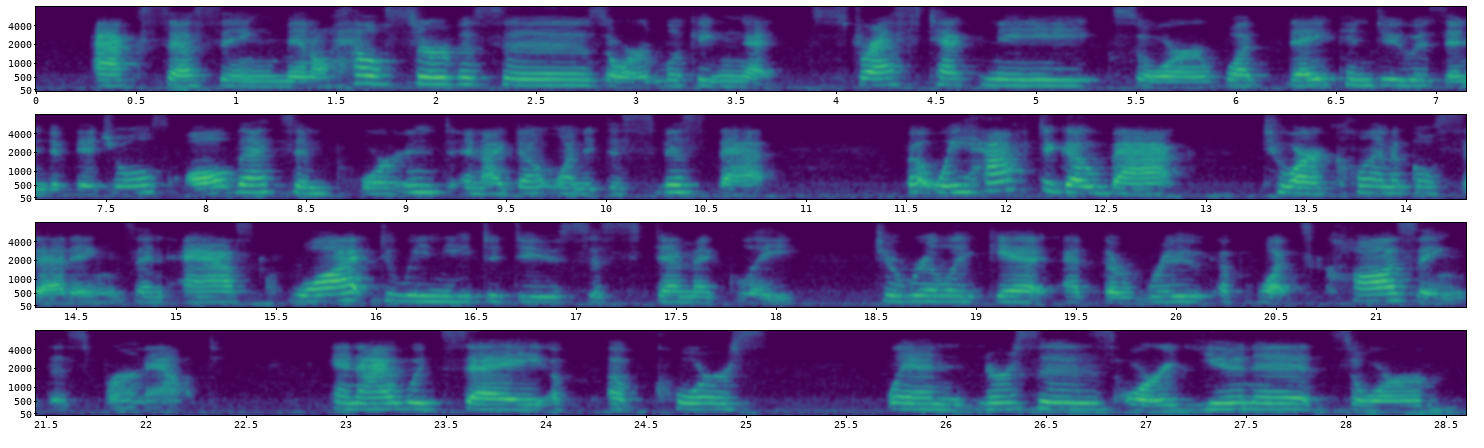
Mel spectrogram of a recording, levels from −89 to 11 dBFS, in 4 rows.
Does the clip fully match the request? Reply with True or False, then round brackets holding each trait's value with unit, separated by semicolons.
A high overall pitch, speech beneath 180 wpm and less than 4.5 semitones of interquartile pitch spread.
True (205 Hz; 145 wpm; 3.4 semitones)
